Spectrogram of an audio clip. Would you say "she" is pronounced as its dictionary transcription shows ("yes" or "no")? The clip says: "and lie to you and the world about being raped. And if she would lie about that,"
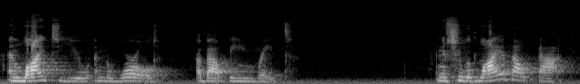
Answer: yes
